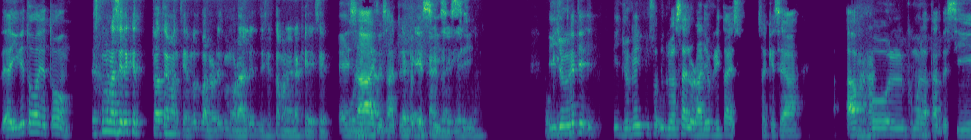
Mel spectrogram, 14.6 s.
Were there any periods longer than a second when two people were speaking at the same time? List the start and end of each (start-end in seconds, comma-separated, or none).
5.1-7.2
